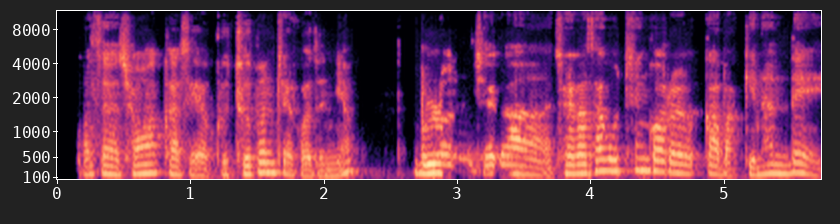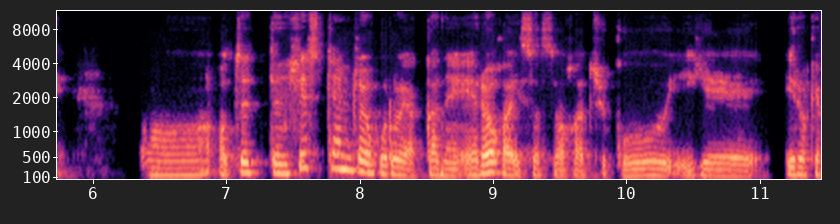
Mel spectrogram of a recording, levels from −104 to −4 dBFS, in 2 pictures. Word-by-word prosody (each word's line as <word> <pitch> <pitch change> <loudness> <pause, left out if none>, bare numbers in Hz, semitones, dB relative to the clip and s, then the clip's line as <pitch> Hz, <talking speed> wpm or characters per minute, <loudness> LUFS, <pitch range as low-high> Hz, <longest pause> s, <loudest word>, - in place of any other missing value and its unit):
맞아요. 160 +2 0
정확하세요. 165 -4 +1
그 135 - -6
2 165 - +3
번째거든요. 190 - -1 0.4
물론 185 -1 +6 0.2
제가, 170 -4 +2
제가 175 +1 +4
사고 225 +3 +3
친 235 +1 0
거를 195 -6 +2
가 170 - +2
맞긴 150 +3 -3
한데 180 -3 -1 0.5
어 140 -1 -7
어쨌든 195 -2 0
시스템적으로 220 - 0
약간의 135 -1 -4
에러가 195 +6 +4
있었어 - - -5
가지고 130 +2 -5
이게 125 -2 -5 0.2
이렇게 155 0 -2
175 Hz, 300 characters per minute, -22 LUFS, 145-195 Hz, 0.5 s, 물론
